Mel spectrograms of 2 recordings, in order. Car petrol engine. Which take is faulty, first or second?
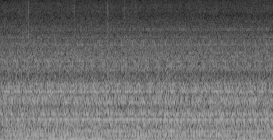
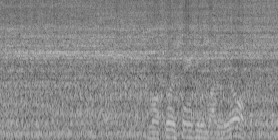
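first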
